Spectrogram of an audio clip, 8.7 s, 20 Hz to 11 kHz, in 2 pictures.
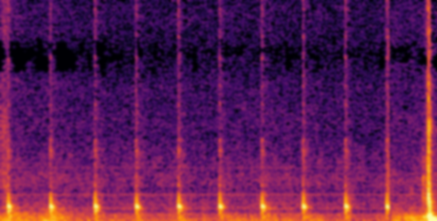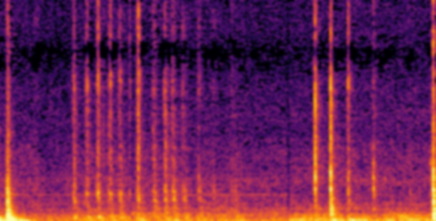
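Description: Clicks and ticks from a Cadillac CT5's cabin controls. A steady run of faint ticks, about two a second, stops about three and a half seconds in. A louder double click follows, then a quick string of faint ticks like a rotary dial being turned, and more button clicks near the end.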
